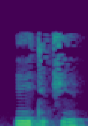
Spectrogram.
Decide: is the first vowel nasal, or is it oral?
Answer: oral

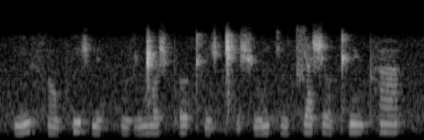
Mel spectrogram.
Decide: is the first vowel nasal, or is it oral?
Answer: nasal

